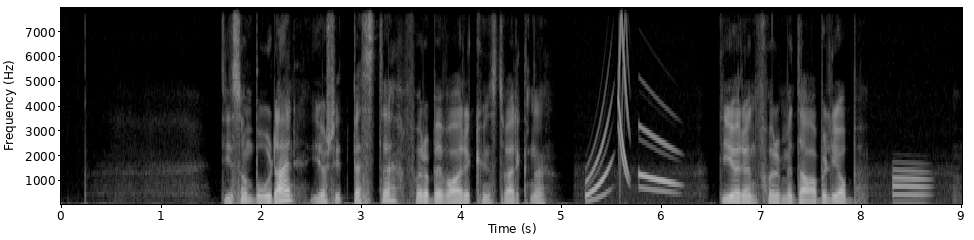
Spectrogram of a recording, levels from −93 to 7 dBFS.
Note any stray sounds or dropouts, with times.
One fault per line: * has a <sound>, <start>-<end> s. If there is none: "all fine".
* has a chirp, 5.2-6.3 s
* has a chirp, 8.3-8.8 s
